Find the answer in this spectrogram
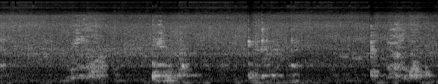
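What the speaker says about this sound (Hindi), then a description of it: "इसे अच्छी तरीके से मिक्स करेंगे।" Potatoes and dried peas sizzle steadily in a hot pan while a spoon stirs them with intermittent scraping and clinking, a continuous frying hiss throughout.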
